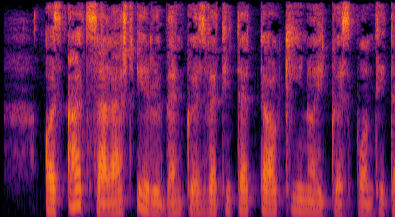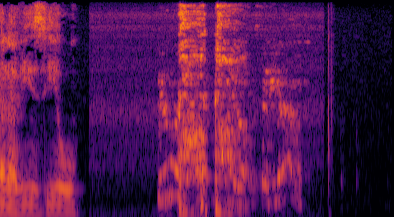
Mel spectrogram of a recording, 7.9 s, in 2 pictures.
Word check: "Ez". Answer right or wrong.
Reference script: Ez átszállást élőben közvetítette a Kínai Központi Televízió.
wrong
